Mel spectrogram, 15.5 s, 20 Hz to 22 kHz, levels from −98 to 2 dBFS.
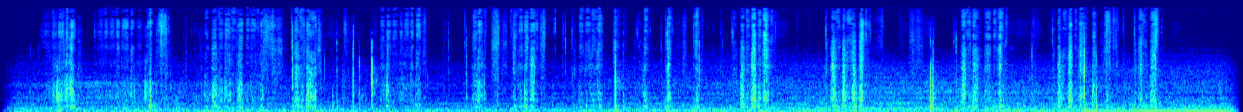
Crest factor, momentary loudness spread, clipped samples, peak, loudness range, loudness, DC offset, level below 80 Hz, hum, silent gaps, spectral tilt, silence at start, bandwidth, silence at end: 32 dB; 11 LU; under 0.1%; -22 dBFS; 3 LU; -52 LUFS; under 0.1%; -62 dBFS; none; none; -3.5 dB/octave; 0.05 s; 16.5 kHz; 0.05 s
